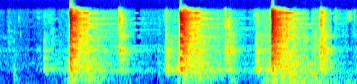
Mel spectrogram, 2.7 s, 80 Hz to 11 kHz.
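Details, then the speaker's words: 1990 Chinook 18+ camper stove burner piezo igniter. Three sharp snapping clicks about a second apart, each followed by a brief rattle, as the burner lights; normal piezo spark. "there we go with our little piezo spark"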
